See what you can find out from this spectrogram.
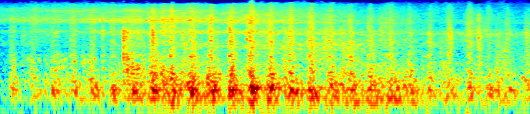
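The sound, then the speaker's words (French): A steam train rolls past with wagons in tow, a steady loud rumble and hiss over rhythmic clanking wheels, continuous for several seconds with no voices. “Et puis on s'arrêtait parce que c'était marrant de voir l'activité, les trains, les wagons.”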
